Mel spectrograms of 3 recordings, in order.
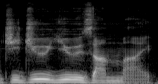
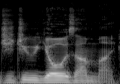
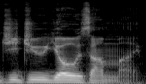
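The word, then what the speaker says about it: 自受用三昧: Almost everybody else in the Zen sect pronounces it Jiju-yu Zammai. And Nishijima Roshi always said Jiju-yo Zammai. And if you look at the kanji characters for it, it should be pronounced Jiju-yo Zammai. I even showed this to Japanese people, and they said, yep, definitely Jiju-yo.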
